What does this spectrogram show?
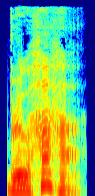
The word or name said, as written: brouhaha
